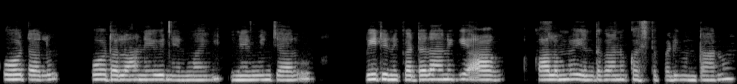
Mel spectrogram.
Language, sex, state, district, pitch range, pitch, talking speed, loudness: Telugu, female, Andhra Pradesh, Anantapur, 210-230 Hz, 215 Hz, 75 wpm, -16 LUFS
